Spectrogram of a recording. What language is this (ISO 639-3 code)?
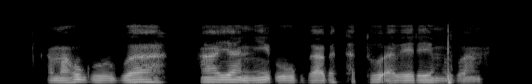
kin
